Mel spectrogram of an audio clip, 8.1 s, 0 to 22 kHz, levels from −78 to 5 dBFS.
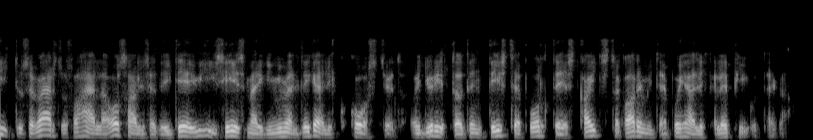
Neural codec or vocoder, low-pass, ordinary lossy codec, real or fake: codec, 16 kHz, 4.8 kbps, FACodec; 7.2 kHz; Opus, 24 kbps; fake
